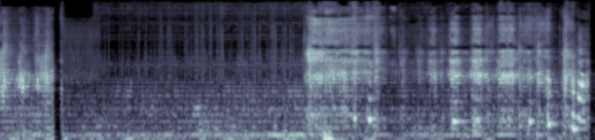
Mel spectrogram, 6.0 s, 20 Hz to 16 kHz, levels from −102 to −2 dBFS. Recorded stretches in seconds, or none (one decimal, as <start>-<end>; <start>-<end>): none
